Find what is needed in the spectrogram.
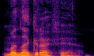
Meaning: monograph
- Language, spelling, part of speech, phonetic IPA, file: Russian, монография, noun, [mənɐˈɡrafʲɪjə], Ru-монография.ogg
